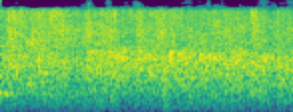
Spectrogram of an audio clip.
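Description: A studio audience at a televised religious discussion breaks into loud, dense, sustained applause, a continuous wash of clapping with no voices over it.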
